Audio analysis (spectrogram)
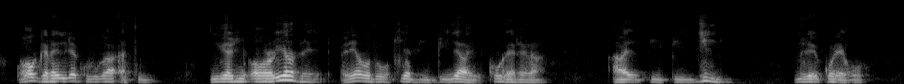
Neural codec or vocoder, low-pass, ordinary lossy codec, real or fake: codec, 24 kHz, 1.5 kbps, HILCodec; none; none; fake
